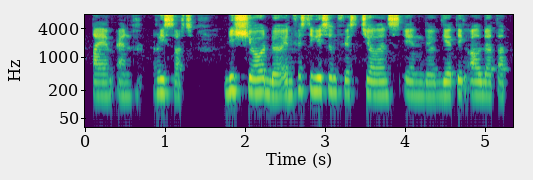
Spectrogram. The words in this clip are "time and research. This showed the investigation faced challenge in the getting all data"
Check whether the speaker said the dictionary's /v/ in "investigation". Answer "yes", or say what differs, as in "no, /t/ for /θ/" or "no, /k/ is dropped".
no, /f/ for /v/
